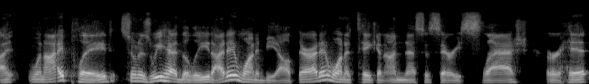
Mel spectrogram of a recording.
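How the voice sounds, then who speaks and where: A plain, everyday voice with an American accent at a fairly quick pace, hardly any pauses, and a dry, close sound with no echo. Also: man, medium pitch for a man. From upstate New York. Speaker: former hockey player and betting analyst. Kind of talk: casual interview.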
